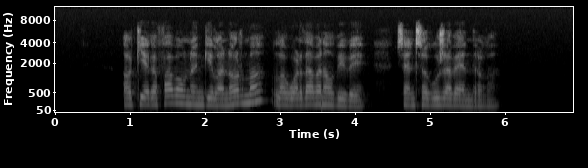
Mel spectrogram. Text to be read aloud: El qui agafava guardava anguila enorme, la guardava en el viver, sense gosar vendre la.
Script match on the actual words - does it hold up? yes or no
no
